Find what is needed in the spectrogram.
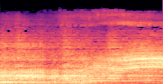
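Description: Tiger roaring: a drawn-out, low rumbling growl, with a higher wavering tone rising and falling near the end.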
